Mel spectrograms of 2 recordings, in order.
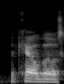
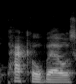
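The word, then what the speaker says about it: Pachelbel: loads of musicians playing pel Bell's Cannon uh or pacle Bell's Cannon depending on how you pronounce it uh you know the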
